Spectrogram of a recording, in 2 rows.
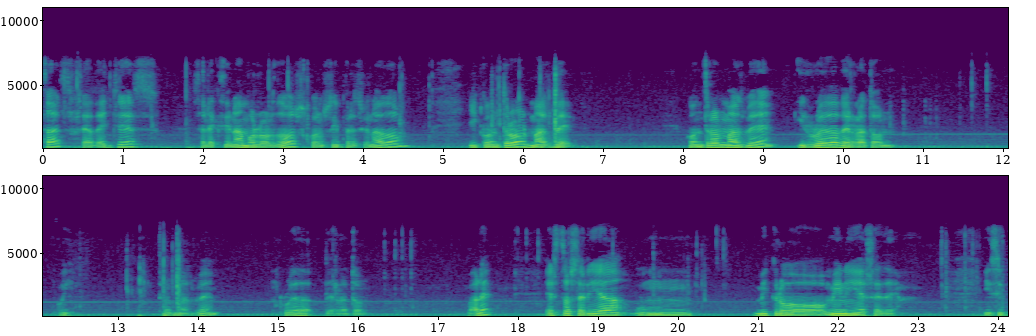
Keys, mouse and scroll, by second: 0.4 right click, 2.9 shift+middle click, 2.9 shift+right click, 6.2 ctrl+b, 16.6-18.3 middle drag, 18.3-24.1 drag.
